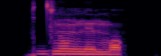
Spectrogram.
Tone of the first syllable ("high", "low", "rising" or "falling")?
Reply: falling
